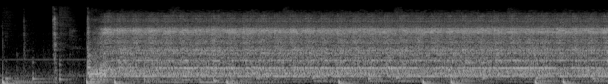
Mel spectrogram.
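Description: Stand mixer kneading bread dough for soft steamed rolls, a brief clatter as it starts, then a loud steady motor whine with rhythmic thumping and knocking as the dough turns.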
